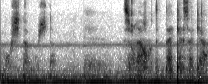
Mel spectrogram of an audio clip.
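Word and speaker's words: むじな: Et du coup, en japonais, ça s'écrit, enfin ça se prononce Mushina. Mushina, Mushina, Mushina.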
